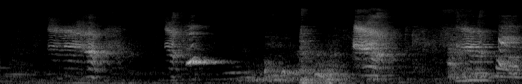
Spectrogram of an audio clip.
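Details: Bursts of high, strained crying with gasping breaths between from a newborn baby at its first vaccination.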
